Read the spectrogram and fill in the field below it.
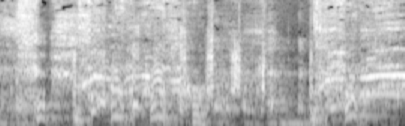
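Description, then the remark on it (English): A stifled cough fit from trying too hard not to cough: a rapid string of choked, voiced bursts and sputters, fairly loud, almost like suppressed snickering, lasting a few seconds with no talking. “Now, is this a result of trying too hard to not cough?”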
